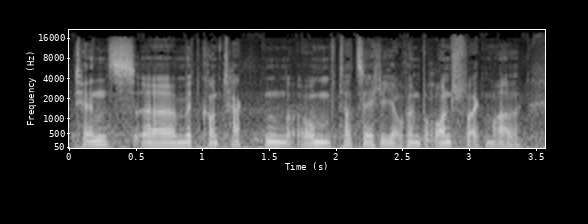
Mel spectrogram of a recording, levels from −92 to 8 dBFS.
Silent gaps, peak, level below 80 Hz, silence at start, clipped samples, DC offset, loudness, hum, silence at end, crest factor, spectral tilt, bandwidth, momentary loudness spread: none; 0 dBFS; -36 dBFS; 0 s; under 0.1%; under 0.1%; -16 LUFS; none; 0 s; 16 dB; -4.5 dB/octave; 18 kHz; 6 LU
